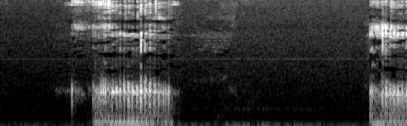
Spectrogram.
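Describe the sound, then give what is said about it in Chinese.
Two loud, rasping snores from a grandpa dozing, a long one followed by a quieter pause with soft breathing, then another snore starting at the end. Deep, rumbling and buzzy, with no talking. “有一天，他趁着爷爷打盹儿的功夫，”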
